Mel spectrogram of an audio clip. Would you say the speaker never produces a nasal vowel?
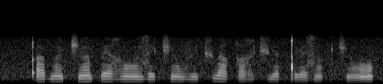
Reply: no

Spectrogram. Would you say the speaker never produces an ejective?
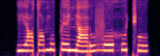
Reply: yes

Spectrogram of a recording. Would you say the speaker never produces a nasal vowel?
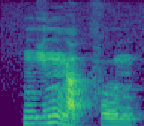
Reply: yes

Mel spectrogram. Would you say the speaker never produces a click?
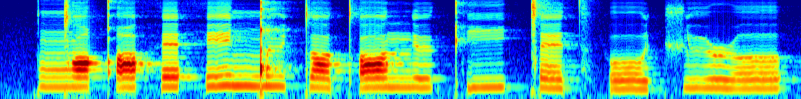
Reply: no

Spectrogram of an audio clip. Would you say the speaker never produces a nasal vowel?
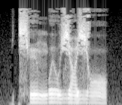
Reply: no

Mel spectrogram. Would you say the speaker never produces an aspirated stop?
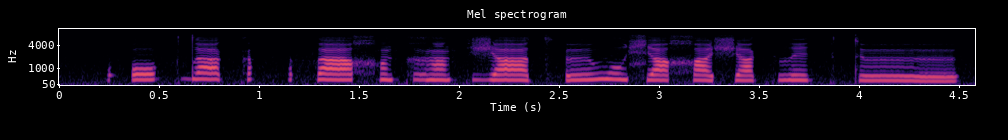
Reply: yes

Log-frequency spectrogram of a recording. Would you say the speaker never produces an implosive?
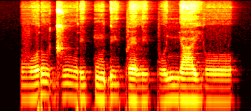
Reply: no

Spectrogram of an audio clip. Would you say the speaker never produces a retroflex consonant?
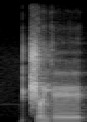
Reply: yes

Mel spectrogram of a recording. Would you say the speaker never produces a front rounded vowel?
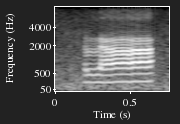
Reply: yes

